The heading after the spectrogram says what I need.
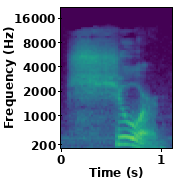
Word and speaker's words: sure: not know is that there are some words in english that are written with the letter s but are pronounced with the sh sound words like sugar and sure and to make things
